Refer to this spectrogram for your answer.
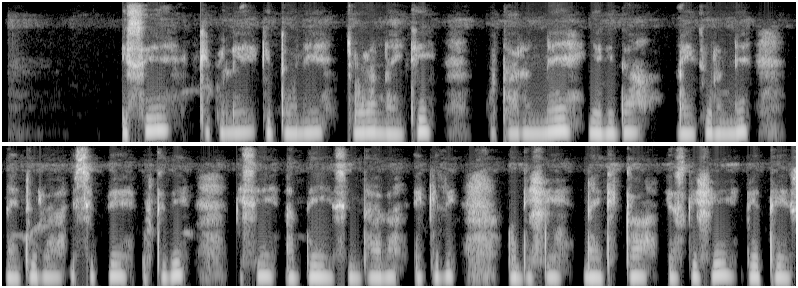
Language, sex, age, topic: Gamo, female, 36-49, government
